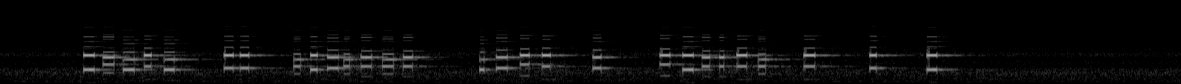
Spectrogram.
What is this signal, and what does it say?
DTMF, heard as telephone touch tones, dialled by hand, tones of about 80 ms, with room echo. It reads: 30191 66 7357878 15#9 5 #38897 9 6 3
